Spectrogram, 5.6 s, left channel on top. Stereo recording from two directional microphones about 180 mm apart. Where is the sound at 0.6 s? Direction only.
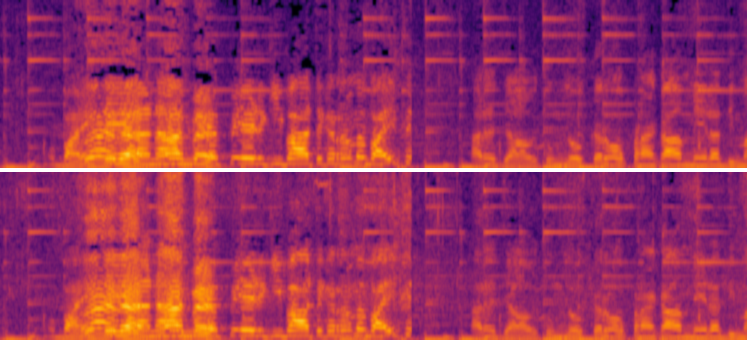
45° left (ahead or behind).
